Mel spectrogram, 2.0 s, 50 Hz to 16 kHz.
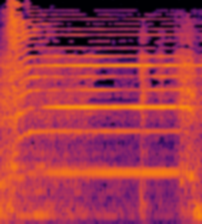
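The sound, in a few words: electric guitar string bend at 15th fret, E string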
